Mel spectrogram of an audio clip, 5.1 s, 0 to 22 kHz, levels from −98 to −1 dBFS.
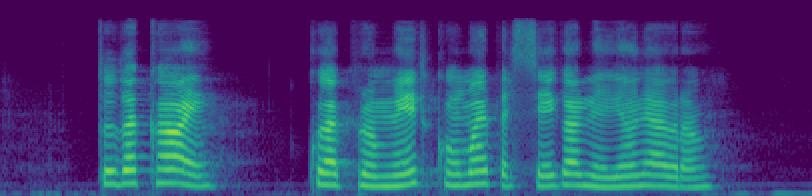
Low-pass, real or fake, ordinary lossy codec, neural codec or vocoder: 14.4 kHz; fake; none; codec, 32 kHz, 1.9 kbps, SNAC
